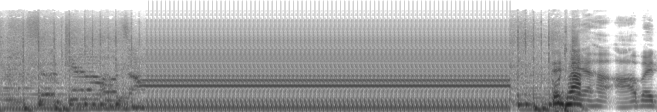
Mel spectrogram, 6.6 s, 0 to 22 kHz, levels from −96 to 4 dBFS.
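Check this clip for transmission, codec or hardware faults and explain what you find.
A system hang loop runs from 1.49 to 5.11 s. A frozen system left the hardware replaying one 42.67 ms ring buffer, likely 2048 samples, producing a rapid 23.4 Hz buzzing stutter.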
